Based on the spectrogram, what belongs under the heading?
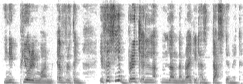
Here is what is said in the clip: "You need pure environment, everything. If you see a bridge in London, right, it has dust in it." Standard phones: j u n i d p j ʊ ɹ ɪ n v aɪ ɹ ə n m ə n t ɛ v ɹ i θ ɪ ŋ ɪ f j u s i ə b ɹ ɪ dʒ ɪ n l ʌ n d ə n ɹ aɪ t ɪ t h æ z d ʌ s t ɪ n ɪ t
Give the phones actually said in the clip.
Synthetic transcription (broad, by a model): j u n i d p j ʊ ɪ ɹ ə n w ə n ɛ v ɹ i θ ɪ ŋ ɪ f j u s i ə b ɹ ɪ dʒ ɪ n l ʌ n d ə n ɹ aɪ t ɪ t h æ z d ʌ s t ɪ n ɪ t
